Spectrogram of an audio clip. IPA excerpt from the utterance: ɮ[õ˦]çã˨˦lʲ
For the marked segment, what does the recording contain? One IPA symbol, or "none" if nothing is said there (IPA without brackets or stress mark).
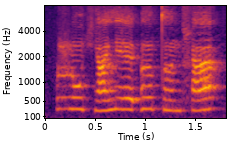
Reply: õ˦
